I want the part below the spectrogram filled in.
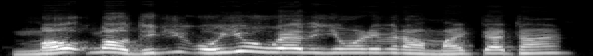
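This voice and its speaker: A man's voice: very high-pitched, quick pace, fairly bright tone, no room sound, muffled recording. A man co-hosting a podcast, trading teasing, wry banter in casual chat. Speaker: podcast co-host.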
